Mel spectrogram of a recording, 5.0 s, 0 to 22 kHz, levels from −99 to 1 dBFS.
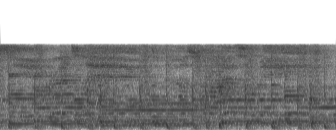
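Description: No technical faults are audible anywhere in this audio.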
